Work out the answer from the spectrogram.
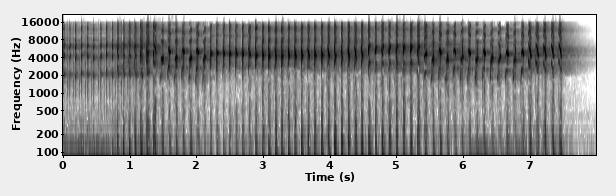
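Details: Lovebird giving ngekek song to provoke other lovebirds: a sustained, rapid chatter of high, raspy pulses that starts quietly, swells, and stops abruptly at the end.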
